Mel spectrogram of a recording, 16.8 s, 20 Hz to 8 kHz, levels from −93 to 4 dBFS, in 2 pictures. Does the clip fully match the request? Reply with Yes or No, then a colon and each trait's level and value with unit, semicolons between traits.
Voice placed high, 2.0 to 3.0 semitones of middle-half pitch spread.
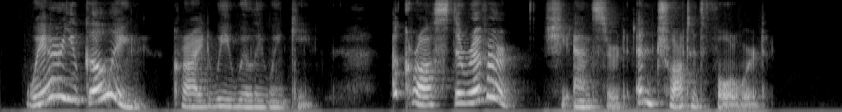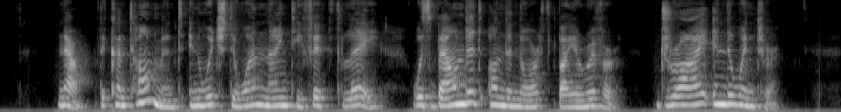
No: high, 210 Hz; average, 5.2 semitones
